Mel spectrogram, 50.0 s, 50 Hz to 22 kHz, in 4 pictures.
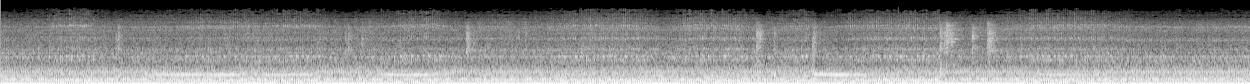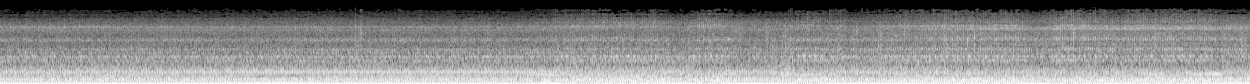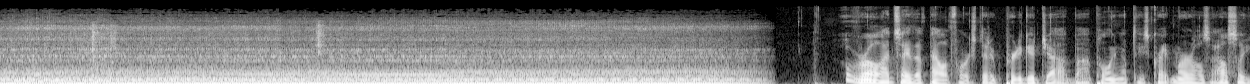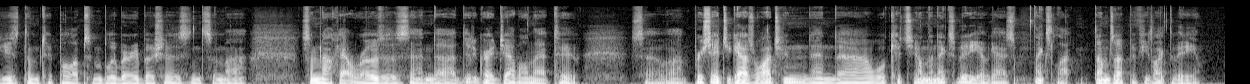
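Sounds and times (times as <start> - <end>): tractor diesel engine running: 0.0 - 32.9.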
